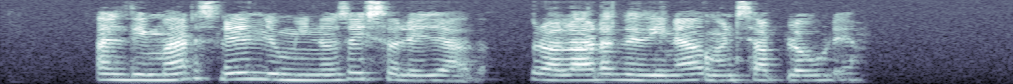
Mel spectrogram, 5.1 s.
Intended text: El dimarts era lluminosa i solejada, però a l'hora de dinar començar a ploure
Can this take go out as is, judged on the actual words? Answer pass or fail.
pass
